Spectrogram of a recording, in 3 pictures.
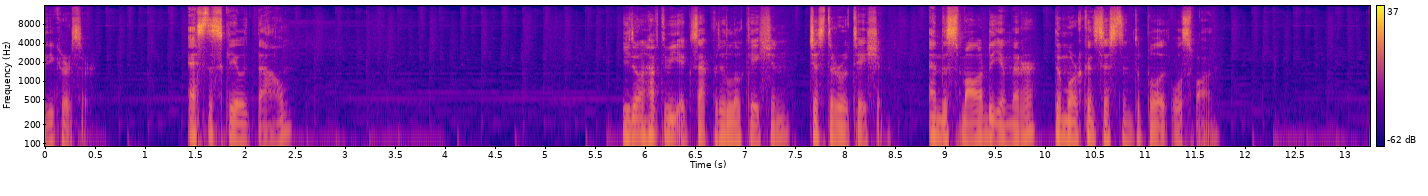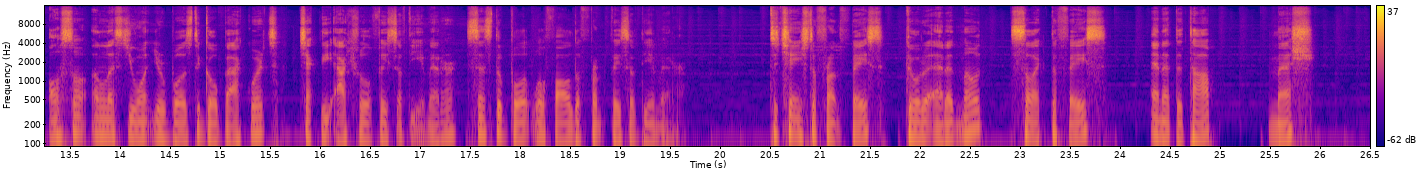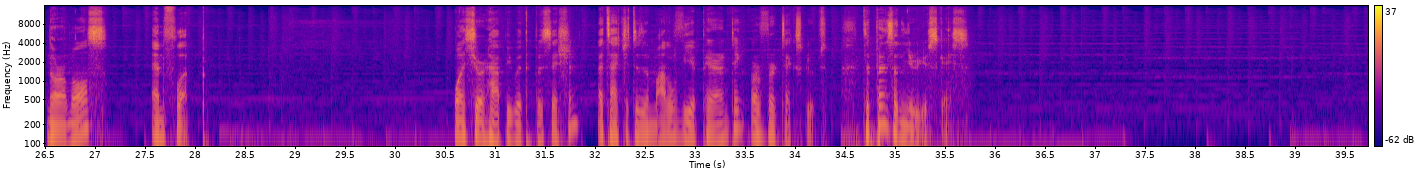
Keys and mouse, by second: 0.4 click, 1.1 s, 2.4 s, 3.4 KP_Decimal, 3.8 click, 4.3 s, 6.1 middle click, 6.9 s, 8.2 ctrl+a, 9.6 middle drag, 9.8 click, 10.5 click, 18.4 click, 20.6-22.0 drag, 22.4 middle click, 23.4 Tab, 24.5 click, 24.7 middle click, 25.0 a, 26.4-28.1 middle drag, 28.6 Tab, 29.4-30.3 middle drag, 33.1 click, 34.7 click, 35.2 click, 37.6 ctrl+p.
